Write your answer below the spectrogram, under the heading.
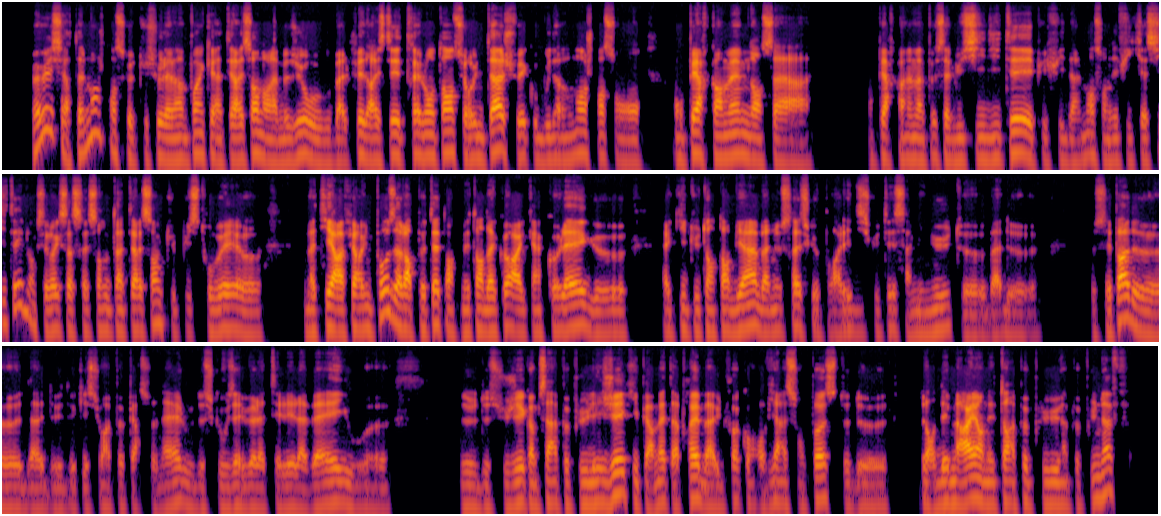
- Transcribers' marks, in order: none
- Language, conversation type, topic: French, advice, Comment faire des pauses réparatrices qui boostent ma productivité sur le long terme ?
